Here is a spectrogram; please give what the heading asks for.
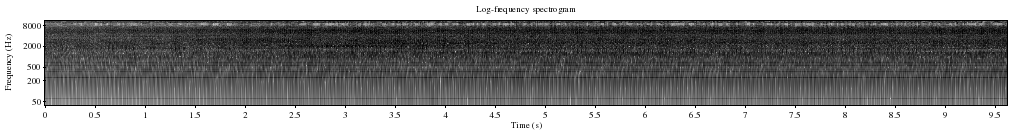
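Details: Swan X 165F Chinese single-cylinder diesel on 50-50 used motor oil and diesel: loud steady chug at constant speed, no misses, surging or knocking, earlier bucking and stumbling cleared after transition; normal running.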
